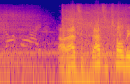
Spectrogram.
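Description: An energy weapon fires with loud, buzzing blasts.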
